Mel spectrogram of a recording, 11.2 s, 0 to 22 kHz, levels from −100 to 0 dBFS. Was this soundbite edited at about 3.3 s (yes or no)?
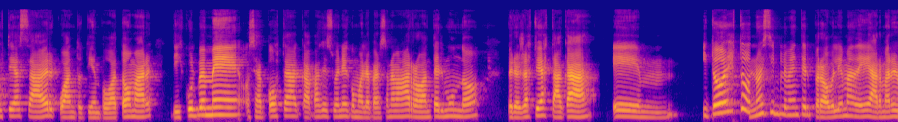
no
